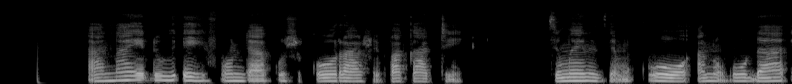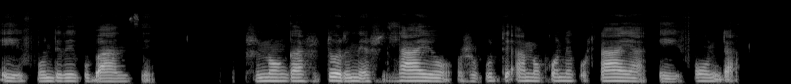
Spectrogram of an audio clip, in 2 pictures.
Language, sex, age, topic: Ndau, male, 25-35, education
